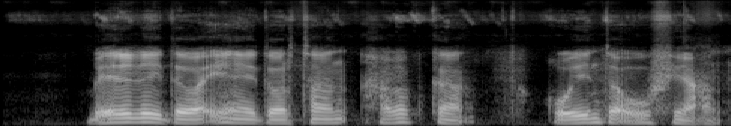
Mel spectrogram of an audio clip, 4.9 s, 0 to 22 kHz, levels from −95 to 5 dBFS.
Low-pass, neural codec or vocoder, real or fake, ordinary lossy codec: none; vocoder, 44.1 kHz, 128 mel bands, Pupu-Vocoder; fake; none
